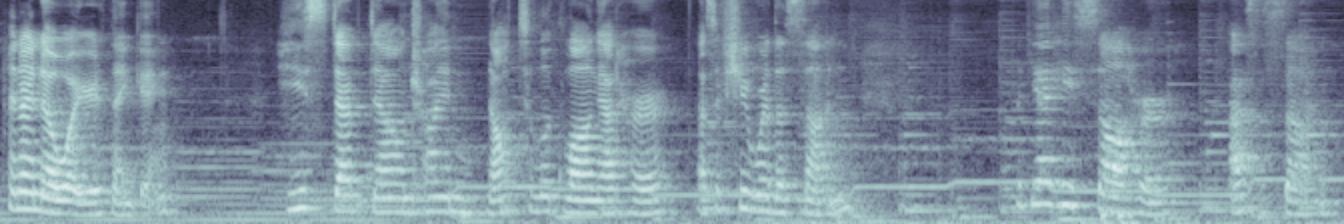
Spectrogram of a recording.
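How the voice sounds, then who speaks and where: A woman acting a pretentious, self-absorbed writer giving a lofty, condescending monologue in a measured, theatrical way. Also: fairly low pitch, roomy sound, close to an everyday voice. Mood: lofty, dramatic. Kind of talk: dramatic monologue to an audience. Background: music.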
